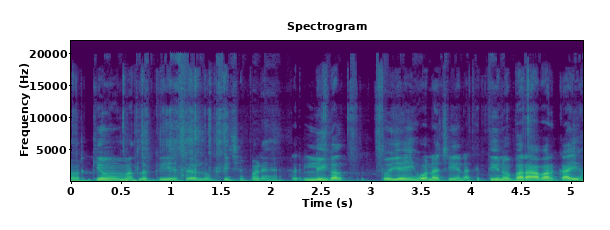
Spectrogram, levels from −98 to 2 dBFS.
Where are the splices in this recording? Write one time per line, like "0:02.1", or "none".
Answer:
0:02.3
